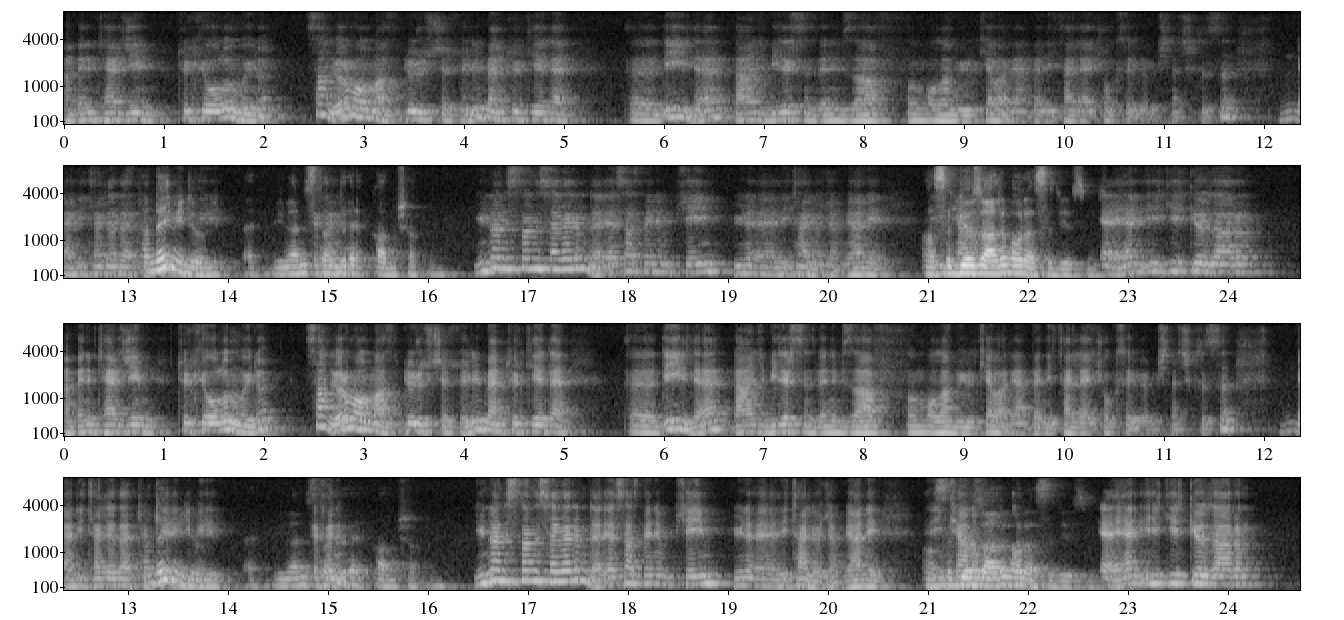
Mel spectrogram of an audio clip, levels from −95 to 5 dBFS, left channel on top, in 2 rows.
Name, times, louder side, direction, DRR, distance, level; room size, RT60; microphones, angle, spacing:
voice 1, 0.0-2.1 2.4-5.2 5.6-12.0 12.3-13.9 14.8-15.2 16.5-21.5 21.8-21.9 22.7-24.2, right 3 dB, 65° right, 0.6 m, -29 dB
voice 2, 12.8-13.8 14.2-16.2 21.0-22.7, left 5 dB, 70° left, 0.4 m, -23 dB
7.9 x 4.8 x 2.9 m
head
